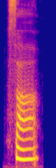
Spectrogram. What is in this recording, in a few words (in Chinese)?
"撒", Chinese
